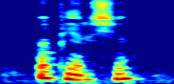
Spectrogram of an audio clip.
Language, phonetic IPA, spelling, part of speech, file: Polish, [pɔˈpʲjɛrʲɕɛ], popiersie, noun, LL-Q809 (pol)-popiersie.wav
